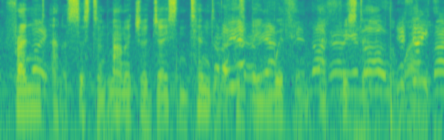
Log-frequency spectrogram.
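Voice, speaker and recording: This man talks at a fairly quick clip. Noticeable noise sits in the background. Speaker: documentary narrator. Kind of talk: documentary narration.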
